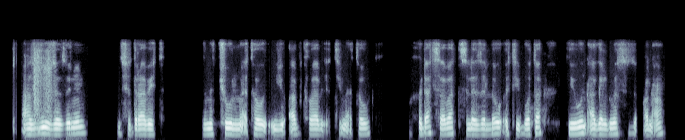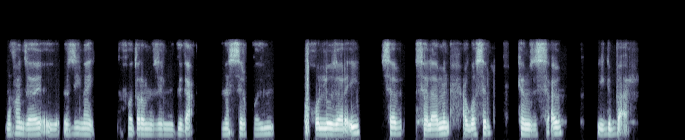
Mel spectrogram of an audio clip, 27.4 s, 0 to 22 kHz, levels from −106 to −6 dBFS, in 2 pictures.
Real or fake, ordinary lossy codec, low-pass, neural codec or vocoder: real; Opus, 32 kbps; 7.2 kHz; none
